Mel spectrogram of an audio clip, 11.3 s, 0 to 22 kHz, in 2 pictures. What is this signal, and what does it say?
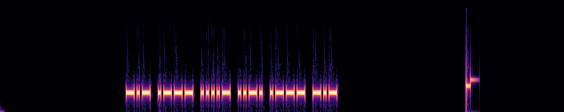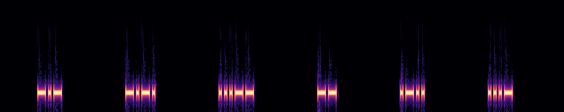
Morse code, heard as a keyed tone, about 44 wpm, spaced as for 19 wpm, 700 Hz. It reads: KJ4FJK KC3MLV
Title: USA Call Signs - 6 Characters - 8x Character Spacing - 45wpm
